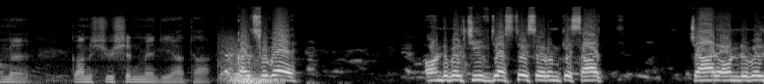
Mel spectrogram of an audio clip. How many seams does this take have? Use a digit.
1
